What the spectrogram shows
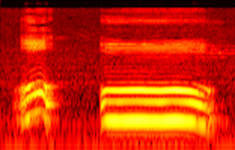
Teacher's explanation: ఉ ఊ లను ఓష్యాలు అంటారు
